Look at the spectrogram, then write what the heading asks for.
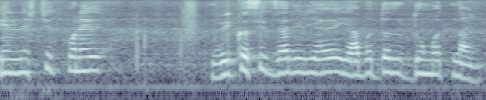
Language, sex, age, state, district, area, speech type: Marathi, male, 45-60, Maharashtra, Nanded, urban, spontaneous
